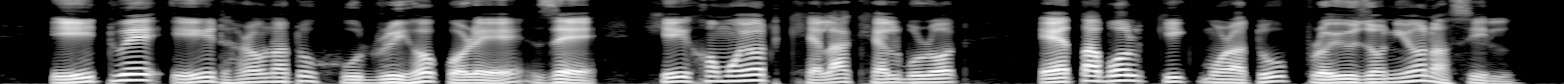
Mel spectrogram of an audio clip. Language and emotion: Assamese, neutral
